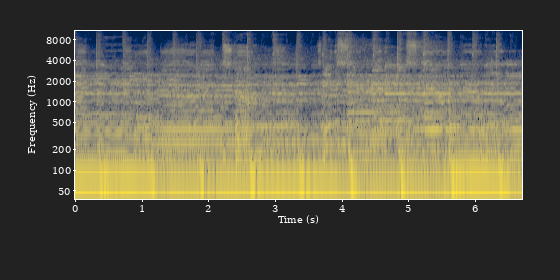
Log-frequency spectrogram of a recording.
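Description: Live country band playing a song, with acoustic and electric guitars, fiddle, keyboards and drums, over a steady drum beat.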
